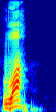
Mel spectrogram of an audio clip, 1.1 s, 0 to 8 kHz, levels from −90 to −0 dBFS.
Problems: none marked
